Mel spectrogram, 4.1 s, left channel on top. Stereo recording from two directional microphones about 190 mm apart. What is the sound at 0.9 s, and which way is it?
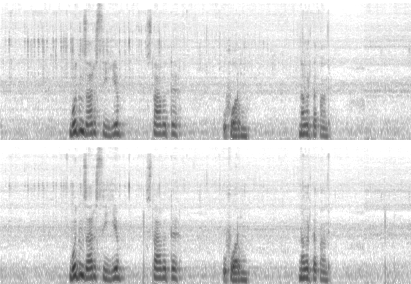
Speech, 5° right (ahead or behind).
